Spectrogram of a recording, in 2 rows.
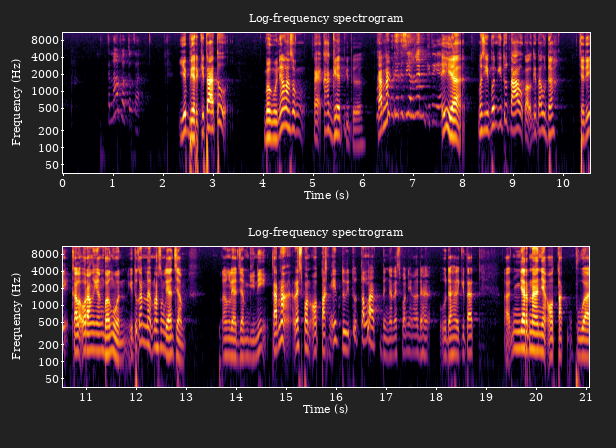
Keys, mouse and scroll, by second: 1.2 click, 2.1 Tab, 2.3 Tab, 3.0 ctrl+r, 4.2 click, 4.8 alt+z, 6.2 ctrl+r, 8.5 k, 11.3 click, 12.0 g, 12.3 z, 13.4 click, 14.0 ctrl+r, 15.0 click, 15.2 Tab, 20.2 Tab, 20.4 Tab.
